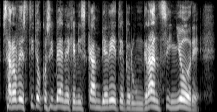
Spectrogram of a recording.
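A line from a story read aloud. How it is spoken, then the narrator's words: Laughing. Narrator (Italian): soggiunse ridendo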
